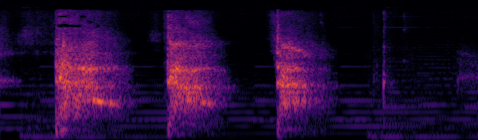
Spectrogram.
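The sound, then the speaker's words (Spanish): An auctioneer strikes a golden gavel on a podium three times in quick, evenly spaced succession at an auction, each loud hollow knock ringing out briefly over a faint background hum, followed by a softer tap. “La martillera levanta un martillo dorado y golpea sobre el púlpito tres veces una vez más.”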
